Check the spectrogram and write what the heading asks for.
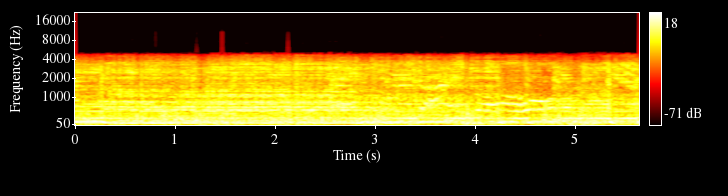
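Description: Rock song with a sung vocal over a steady bass line.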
